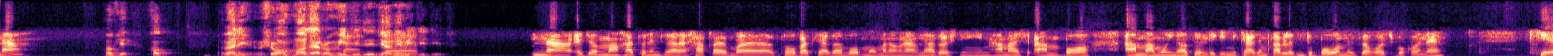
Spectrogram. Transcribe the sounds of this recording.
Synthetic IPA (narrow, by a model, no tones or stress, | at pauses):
næ | okʰejxob̥̚ | væliʃomɒːmɒːd̪æɾrːomiːd̪iːd̪iːd̪jɒːne̞mḭd̪ḭːd̪ḭːd̪̥ | næed͡ʒɒːmɒɦæt̪ʰːɒːnemihæɢːesohbæt̪̚kcʰæɾd̪ænbɒːmɒːmonæmunæmnæd̪ɒːʃt̪iːmɦæmæʃæmbɒːʔæmːæmoiːnɒːze̞nd̪e̞ɡʲiːmiːcʰæɾd̪iːmɢæblæziːŋcʰe̞bɒːbɒːme̞zd̪evɒːd͡ʒbokone | cʰe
